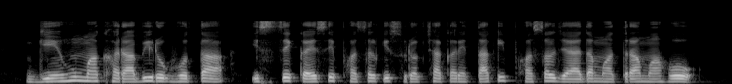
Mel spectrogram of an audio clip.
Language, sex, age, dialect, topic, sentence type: Chhattisgarhi, male, 25-30, Eastern, agriculture, question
